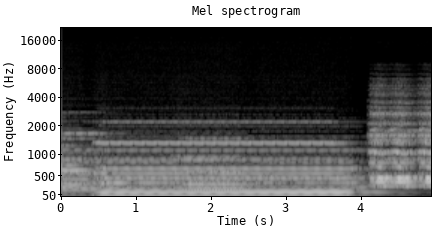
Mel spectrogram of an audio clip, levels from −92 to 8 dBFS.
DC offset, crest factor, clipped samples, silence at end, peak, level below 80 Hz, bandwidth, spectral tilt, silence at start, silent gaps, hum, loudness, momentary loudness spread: under 0.1%; 16 dB; under 0.1%; 0 s; -8 dBFS; -34 dBFS; 6.2 kHz; -9 dB/octave; 0 s; none; none; -24 LUFS; 6 LU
